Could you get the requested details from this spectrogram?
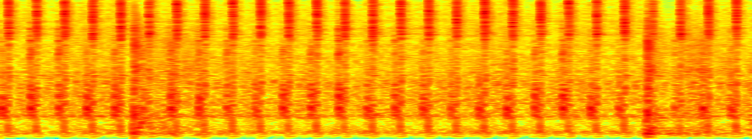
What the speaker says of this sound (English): that's not Mike's generator, that's somebody else's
